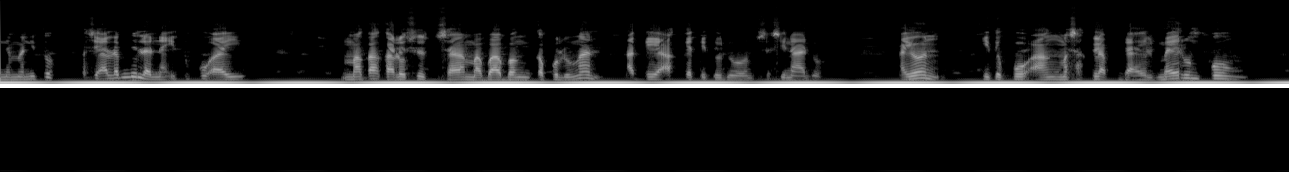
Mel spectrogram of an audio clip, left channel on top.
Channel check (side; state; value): right; silent; 58 dB below the other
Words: naman ito kasi alam nila na ito po ay makakalusot sa mababang kapulungan at iaakyat ito doon sa Senado. Ngayon, ito po ang masaklap dahil mayroon pong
